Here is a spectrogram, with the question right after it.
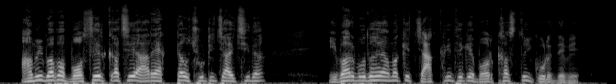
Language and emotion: Bengali, fearful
